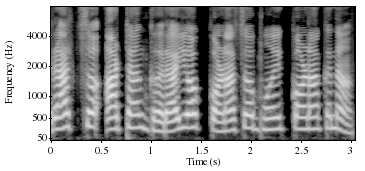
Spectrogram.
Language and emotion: Goan Konkani, neutral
